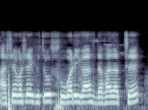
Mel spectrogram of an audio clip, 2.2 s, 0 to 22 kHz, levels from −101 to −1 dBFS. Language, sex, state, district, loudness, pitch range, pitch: Bengali, male, West Bengal, Cooch Behar, -13 LUFS, 195-220 Hz, 205 Hz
